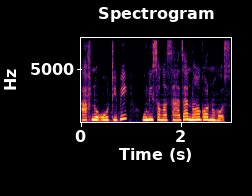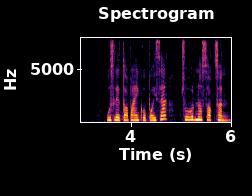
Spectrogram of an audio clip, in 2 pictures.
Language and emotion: Nepali, fearful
